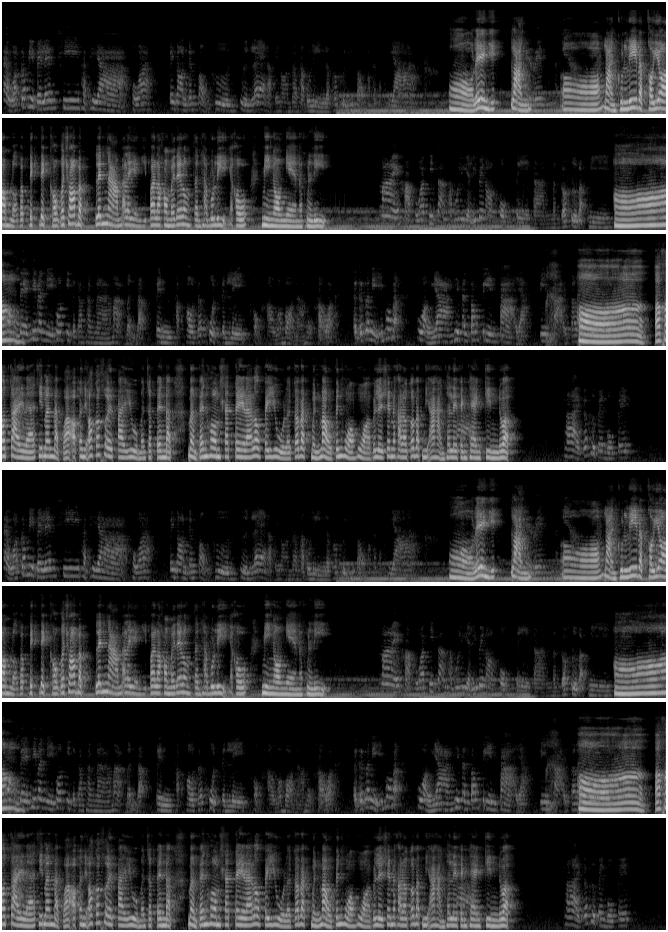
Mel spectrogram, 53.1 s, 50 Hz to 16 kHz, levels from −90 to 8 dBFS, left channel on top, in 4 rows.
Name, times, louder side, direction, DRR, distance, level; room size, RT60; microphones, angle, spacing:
voice 1, 0.0-3.0 3.4-7.4 7.6-8.3 9.4-9.8 10.2-11.8 20.8-25.5 26.4-33.3 33.6-34.6 34.9-37.1 37.3-39.1 48.9-49.5 51.1-52.4, equal, 55° left, 1 dB, 7.0 m, -50 dB
sound 1, 6.7-23.9, left 2 dB, 80° left, 1.5 m, -50 dB
voice 2, 8.9-9.9 10.2-10.6 11.2-18.2 18.5-19.7 25.5-26.8 38.1-50.0, left 2 dB, 20° left, 9 dB, 0.5 m, -28 dB
15.5 x 13.0 x 3.0 m, 0.41 s
head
